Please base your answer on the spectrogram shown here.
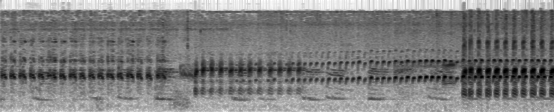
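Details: Frogs in full chorus for falling asleep: repeated short croaks below, a buzzy pulsed trill rising in the middle, and a louder rattling burst of rapid notes closing the clip.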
